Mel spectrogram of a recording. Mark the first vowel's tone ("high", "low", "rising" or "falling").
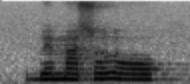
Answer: low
